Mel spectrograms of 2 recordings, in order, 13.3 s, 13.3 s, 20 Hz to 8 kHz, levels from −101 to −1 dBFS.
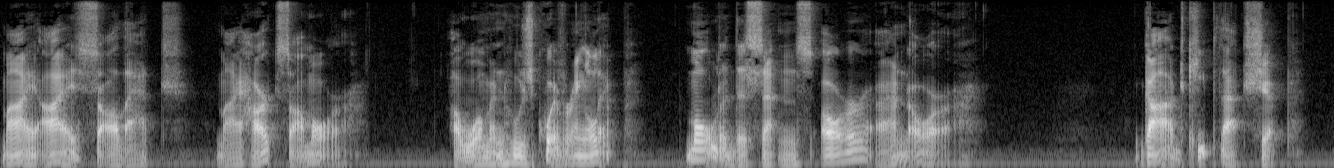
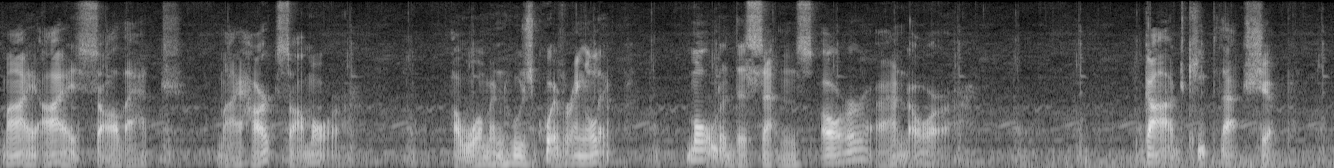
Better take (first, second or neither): first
